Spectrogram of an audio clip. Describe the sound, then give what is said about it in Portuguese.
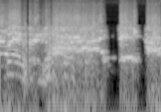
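Football fans shout for their team's promotion, a loud mass of voices that drops out briefly twice near the end before resuming. “Bem, e continuam a gritar por subida, se bem que ainda não está acostumada, já.”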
